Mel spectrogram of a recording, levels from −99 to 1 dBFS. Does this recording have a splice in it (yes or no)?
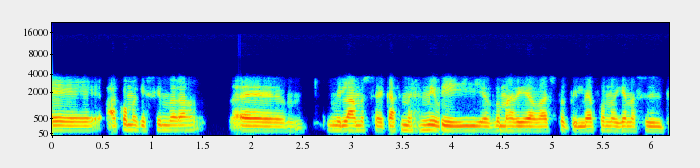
yes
